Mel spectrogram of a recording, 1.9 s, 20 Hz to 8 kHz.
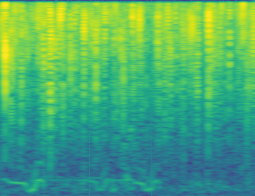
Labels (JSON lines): {"label": "biophony, cascading saw", "recorder": "SoundTrap 600 or HydroMoth"}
